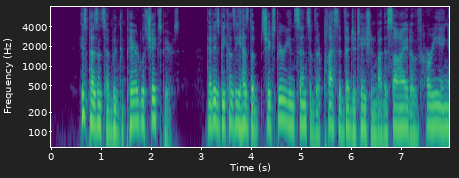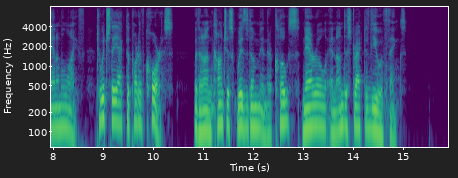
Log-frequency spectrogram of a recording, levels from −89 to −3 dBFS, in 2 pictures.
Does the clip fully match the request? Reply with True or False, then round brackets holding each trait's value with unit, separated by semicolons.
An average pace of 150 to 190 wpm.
True (175 wpm)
